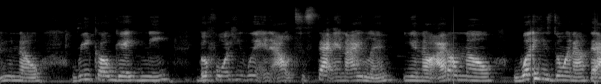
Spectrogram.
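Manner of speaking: put-on New York Italian-American accent; hammed-up Italian-American girl from New York; mafiosa Italian girl. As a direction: play a Staten Island mob girlfriend. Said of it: "some mafiosa Italian girl".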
